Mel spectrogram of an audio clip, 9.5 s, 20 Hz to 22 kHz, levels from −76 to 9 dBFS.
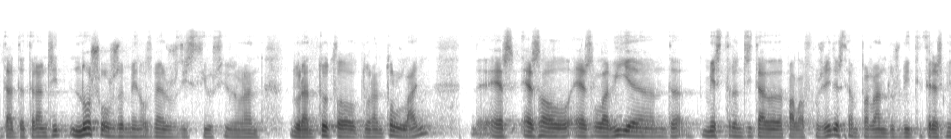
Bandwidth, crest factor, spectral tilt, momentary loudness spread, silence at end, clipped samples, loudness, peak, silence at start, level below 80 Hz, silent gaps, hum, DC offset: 9.2 kHz; 20 dB; -6.5 dB/octave; 10 LU; 0 s; under 0.1%; -21 LUFS; -2 dBFS; 0 s; -62 dBFS; none; none; under 0.1%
